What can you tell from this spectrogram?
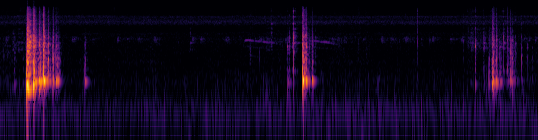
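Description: Broken pieces of candle wax dropped into a stainless steel paint can: three short clunks, a couple of seconds apart, the first the loudest.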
